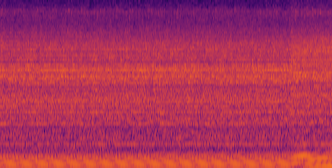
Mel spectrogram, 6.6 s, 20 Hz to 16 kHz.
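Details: Small Kubota diesel driving a hydrovane air pump, running after a new 8-tooth-pinion starter fitted; steady even beat of about three pulses a second, smooth throughout; normal diesel running, though the pump makes no air and stalls when the tap is shut.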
